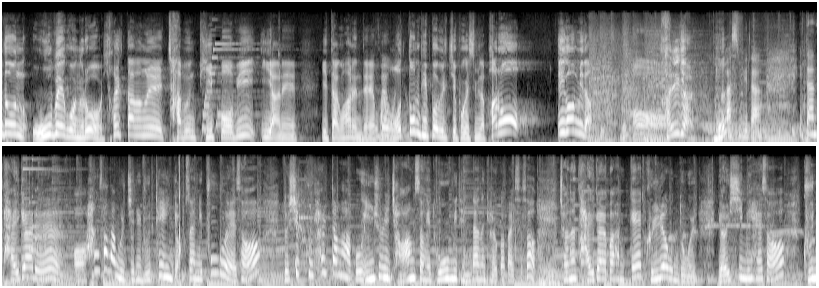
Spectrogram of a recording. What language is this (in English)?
Korean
